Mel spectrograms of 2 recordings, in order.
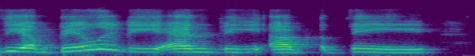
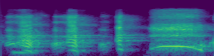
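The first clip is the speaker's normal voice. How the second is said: high burst of laughter; bright laugh at herself; 12 semitones higher than usual. Real, not acted. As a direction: let a big laugh out.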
